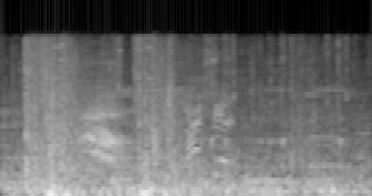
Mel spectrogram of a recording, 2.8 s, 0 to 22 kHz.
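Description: Gunfire in a PS4 shooter game: a dense, loud fusillade of rapid shots and booms running continuously under excited shouting voices.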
